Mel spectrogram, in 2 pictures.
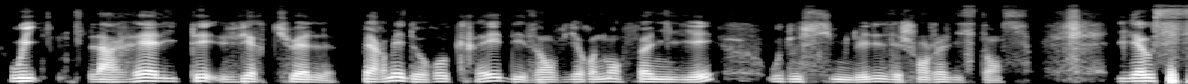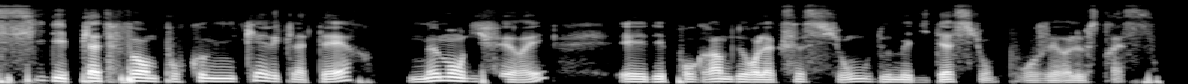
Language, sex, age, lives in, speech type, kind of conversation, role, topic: French, male, 50-54, France, read, expert-assistant, expert, Comment pourrions-nous rendre un long voyage vers Mars plus confortable et sûr pour les astronautes ?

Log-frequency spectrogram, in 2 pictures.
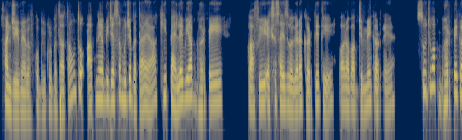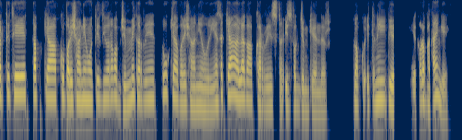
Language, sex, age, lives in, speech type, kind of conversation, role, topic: Hindi, male, 25-29, India, conversation, advice, advisor, चोट के बाद मैं अपनी प्रेरणा कैसे बनाए रख सकता/सकती हूँ?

